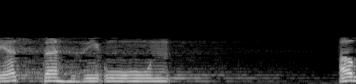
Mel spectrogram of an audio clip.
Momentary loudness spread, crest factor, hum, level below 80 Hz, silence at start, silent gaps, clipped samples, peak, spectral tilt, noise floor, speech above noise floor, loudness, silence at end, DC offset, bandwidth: 17 LU; 20 dB; none; -58 dBFS; 0 s; none; under 0.1%; -2 dBFS; -11.5 dB/octave; -57 dBFS; 37 dB; -21 LUFS; 0 s; under 0.1%; 3.6 kHz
